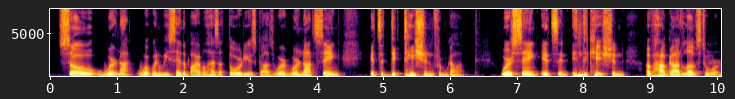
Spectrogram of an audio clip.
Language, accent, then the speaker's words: English; Malaysia; I gr, I grew up in Malaysia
